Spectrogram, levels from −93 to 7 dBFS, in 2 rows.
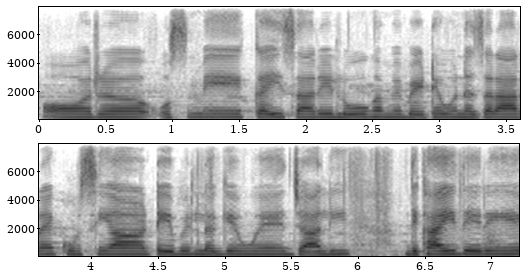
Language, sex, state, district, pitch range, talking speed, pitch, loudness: Hindi, female, Bihar, Kaimur, 205-215 Hz, 175 wpm, 210 Hz, -19 LUFS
